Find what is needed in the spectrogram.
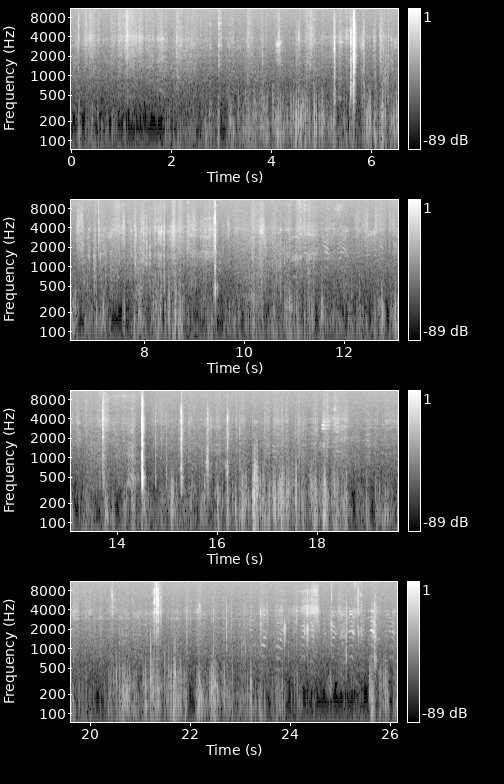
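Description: Faint, distant voices of cricket players calling to one another across an open field. Two sharp, loud knocks stand out, about nine seconds apart.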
